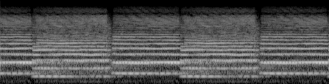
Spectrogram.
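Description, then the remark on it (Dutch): A loud fire engine siren blares, its harsh tone steady with brief dips and changes in pitch roughly every second, with no voices over it. “Dat is de brandweer, inderdaad.”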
